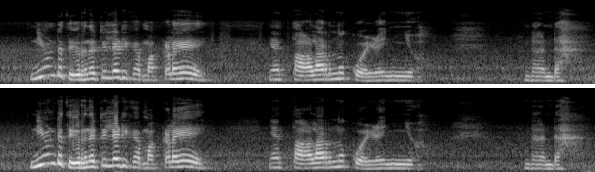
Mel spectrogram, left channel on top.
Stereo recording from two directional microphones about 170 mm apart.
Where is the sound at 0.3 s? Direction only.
40° right (ahead or behind); by 4.2 s 10° right (ahead or behind).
